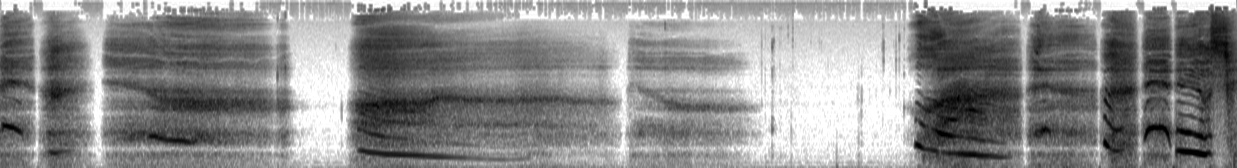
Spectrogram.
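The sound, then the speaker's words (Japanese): Deep breaths taken by a woman trying to calm herself: several loud, sighing breaths, some with a voiced, wavering tone, separated by short gaps of near silence. “あれです、こんな時はあれですわ、困った時の深呼吸。”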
